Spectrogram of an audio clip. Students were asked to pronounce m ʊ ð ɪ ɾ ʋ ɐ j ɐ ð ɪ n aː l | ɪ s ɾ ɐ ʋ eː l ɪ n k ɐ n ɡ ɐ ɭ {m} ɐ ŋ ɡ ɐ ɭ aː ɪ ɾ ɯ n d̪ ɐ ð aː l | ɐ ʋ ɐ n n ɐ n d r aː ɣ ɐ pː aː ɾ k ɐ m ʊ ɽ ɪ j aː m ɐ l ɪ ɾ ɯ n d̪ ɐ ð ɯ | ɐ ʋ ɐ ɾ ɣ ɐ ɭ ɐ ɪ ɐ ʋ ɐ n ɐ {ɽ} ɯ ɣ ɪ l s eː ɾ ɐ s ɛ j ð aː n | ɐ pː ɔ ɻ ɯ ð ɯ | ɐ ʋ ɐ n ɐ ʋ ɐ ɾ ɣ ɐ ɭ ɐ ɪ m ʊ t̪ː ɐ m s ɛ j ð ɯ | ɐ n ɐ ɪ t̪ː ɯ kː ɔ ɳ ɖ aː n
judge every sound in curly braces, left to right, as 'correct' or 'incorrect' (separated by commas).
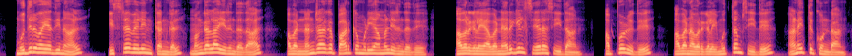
correct, incorrect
